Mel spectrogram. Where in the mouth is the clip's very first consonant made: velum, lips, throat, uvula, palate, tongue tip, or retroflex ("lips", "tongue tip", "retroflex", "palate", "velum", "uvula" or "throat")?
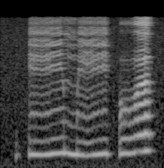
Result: throat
